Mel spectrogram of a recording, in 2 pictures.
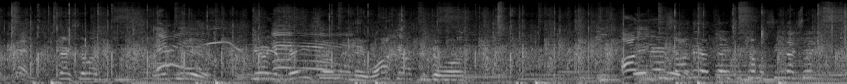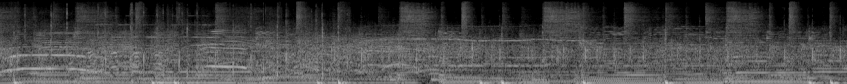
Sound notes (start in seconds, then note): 9.5 audience cheering and applauding; 13.4 upbeat jazz music music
